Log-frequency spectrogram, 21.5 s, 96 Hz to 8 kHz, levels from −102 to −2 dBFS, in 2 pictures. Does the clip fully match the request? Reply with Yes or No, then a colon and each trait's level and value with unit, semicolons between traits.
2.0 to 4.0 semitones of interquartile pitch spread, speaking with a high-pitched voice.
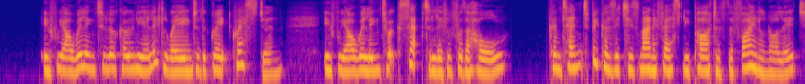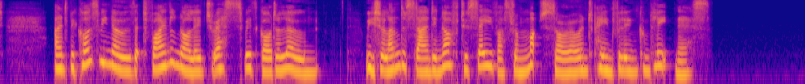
Yes: average, 3.0 semitones; high, 205 Hz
